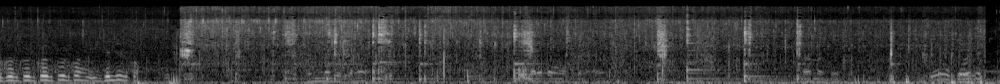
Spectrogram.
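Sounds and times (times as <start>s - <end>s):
food sizzling in hot oil: 0.0s - 10.0s
metal spatula scraping pan: 1.8s - 8.2s.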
